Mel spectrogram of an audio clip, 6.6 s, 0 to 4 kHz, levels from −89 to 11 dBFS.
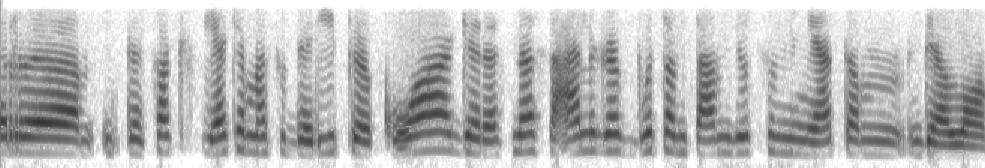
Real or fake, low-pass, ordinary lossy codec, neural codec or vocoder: real; 3.6 kHz; Opus, 64 kbps; none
